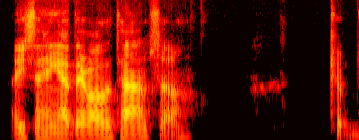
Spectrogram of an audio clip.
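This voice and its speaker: A man speaks with a New Jersey accent. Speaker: forex trading mentor. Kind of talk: live-stream trading session chat.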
